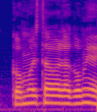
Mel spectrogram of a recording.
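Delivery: waiter voice. Retold or imitated. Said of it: "te dice el tío en inglés".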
